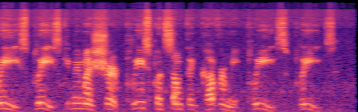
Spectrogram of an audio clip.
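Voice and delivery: high, crying, tearful, begging pleading voice. Retelling how a woman left exposed for hours cried: imitating someone crying and pleading.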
